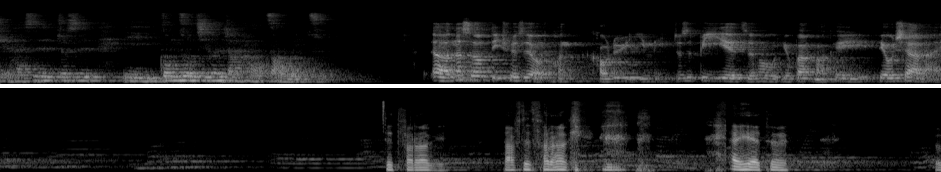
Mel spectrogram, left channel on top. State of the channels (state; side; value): different; both; correlation 0.00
